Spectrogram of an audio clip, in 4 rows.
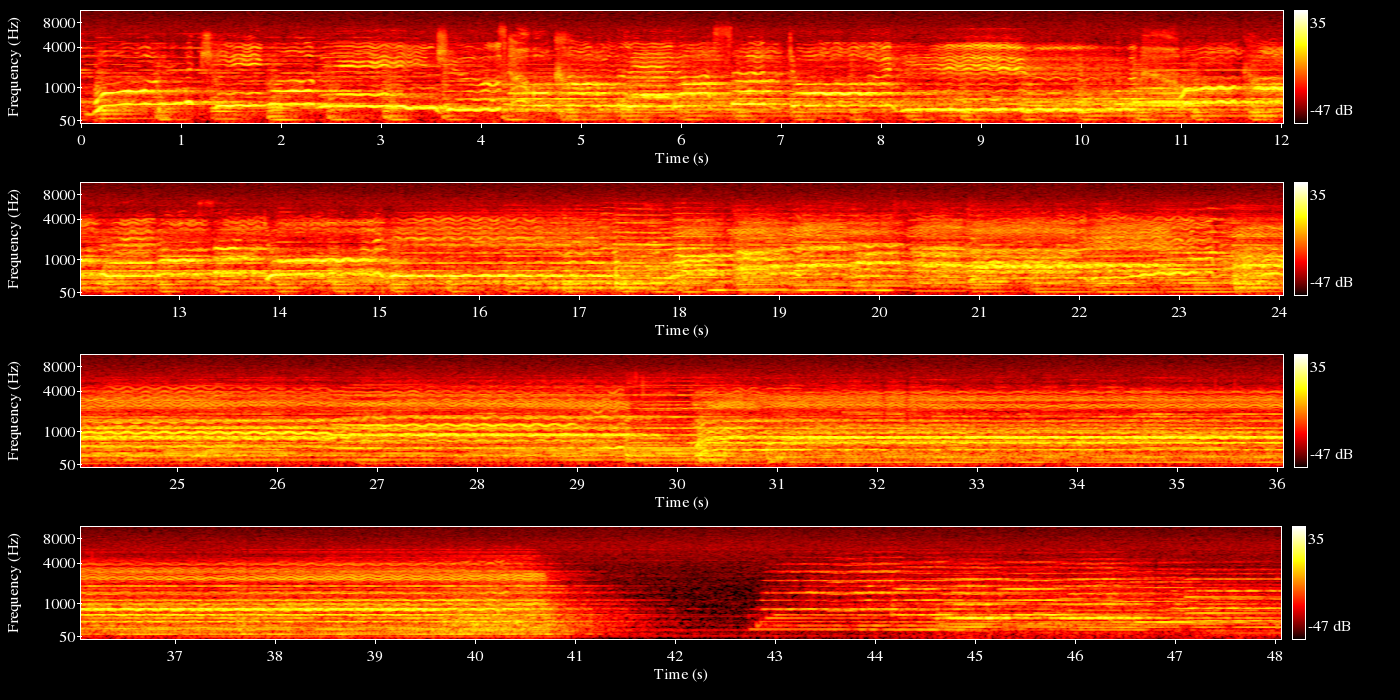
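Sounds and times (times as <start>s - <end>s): orchestral accompaniment: 0.0s - 41.2s, 42.8s - 48.0s
operatic singing: 0.0s - 41.6s.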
